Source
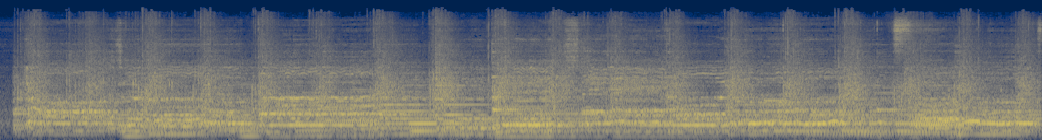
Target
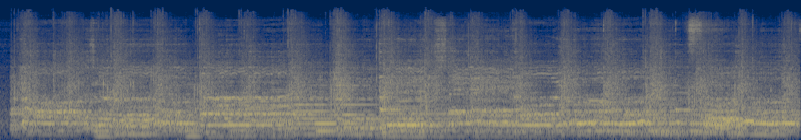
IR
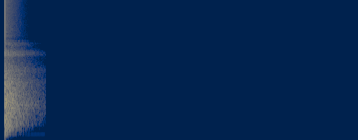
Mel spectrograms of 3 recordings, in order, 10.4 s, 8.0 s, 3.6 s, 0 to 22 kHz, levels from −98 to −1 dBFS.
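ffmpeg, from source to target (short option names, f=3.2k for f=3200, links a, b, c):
-af "atempo=1.3,volume=-7dB"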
